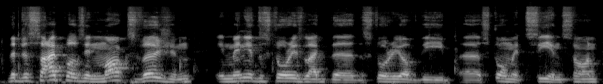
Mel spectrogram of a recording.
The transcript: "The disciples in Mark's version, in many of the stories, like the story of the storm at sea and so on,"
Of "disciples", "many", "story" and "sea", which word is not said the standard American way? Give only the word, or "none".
none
